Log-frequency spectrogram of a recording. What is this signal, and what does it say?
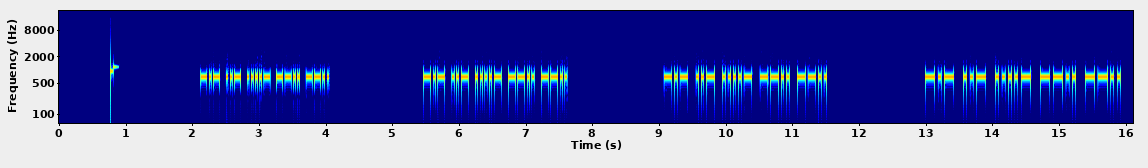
Morse code, heard as a keyed tone, about 31 wpm, 700 Hz. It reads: KU4ZZ KU4ZZ KU4ZZ KU4ZZ
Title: Speed Racing - USA Call Signs 25wpm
